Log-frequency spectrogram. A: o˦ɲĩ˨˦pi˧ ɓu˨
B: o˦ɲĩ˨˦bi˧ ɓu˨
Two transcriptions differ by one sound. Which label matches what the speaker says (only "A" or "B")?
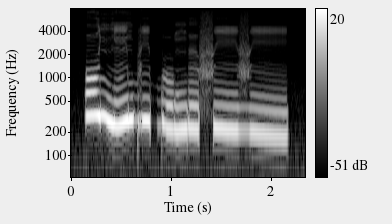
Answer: B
